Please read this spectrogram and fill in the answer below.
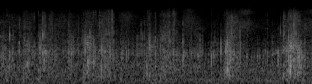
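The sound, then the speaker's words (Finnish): Footsteps of people walking outdoors on Seurasaari: faint, steady, repeated scuffing steps that continue evenly throughout. “niin tosiaan täällä Seurasaaressa kävellään”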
